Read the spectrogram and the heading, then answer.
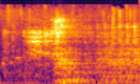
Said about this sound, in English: Oh, boy, listen to that motor. You'd never guess about this bus secondhand, huh, boy?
